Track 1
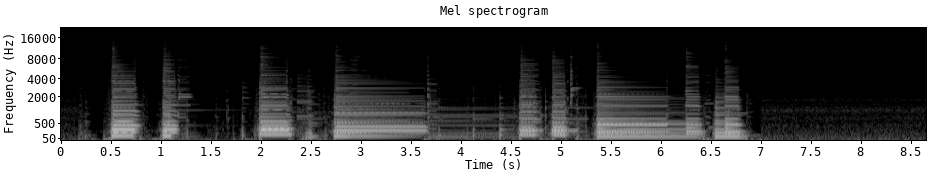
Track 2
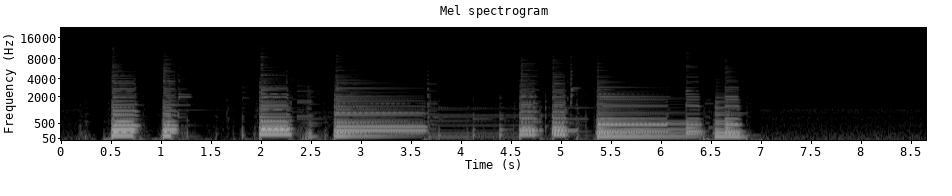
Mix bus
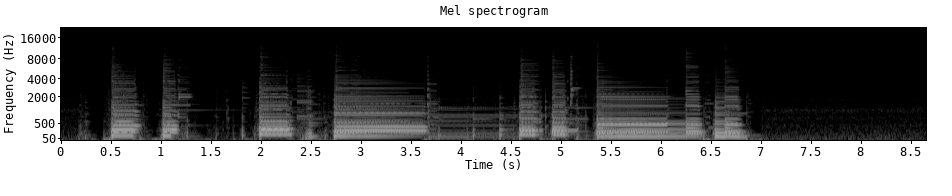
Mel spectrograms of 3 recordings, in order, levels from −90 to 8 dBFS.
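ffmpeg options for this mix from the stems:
ffmpeg -i stem1.wav -i stem2.wav -filter_complex "[0:a]volume=-8dB[link_01];[1:a]aeval=exprs='0.0562*(abs(mod(val(0)/0.0562+3,4)-2)-1)':channel_layout=same,volume=0.5dB[link_02];[link_01][link_02]amix=inputs=2:normalize=0,alimiter=level_in=2dB:limit=-24dB:level=0:latency=1:release=67,volume=-2dB" out.wav

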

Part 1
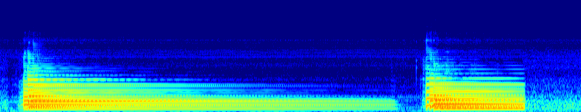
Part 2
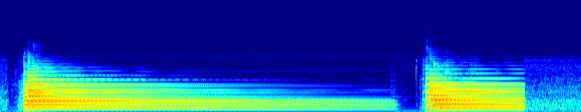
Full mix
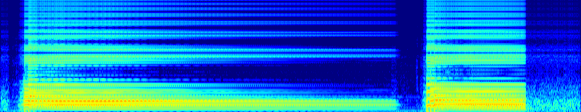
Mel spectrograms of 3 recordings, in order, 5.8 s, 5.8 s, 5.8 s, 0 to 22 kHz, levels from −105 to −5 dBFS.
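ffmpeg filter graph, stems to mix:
ffmpeg -i stem1.wav -i stem2.wav -filter_complex "[0:a]volume=-10dB[link_01];[1:a]highshelf=frequency=2000:gain=-9.5,acrusher=samples=14:mix=1:aa=0.000001,adelay=8.6,volume=0dB[link_02];[link_01][link_02]amix=inputs=2:normalize=0,alimiter=level_in=1dB:limit=-24dB:level=0:latency=1:release=368,volume=-1dB" out.wav

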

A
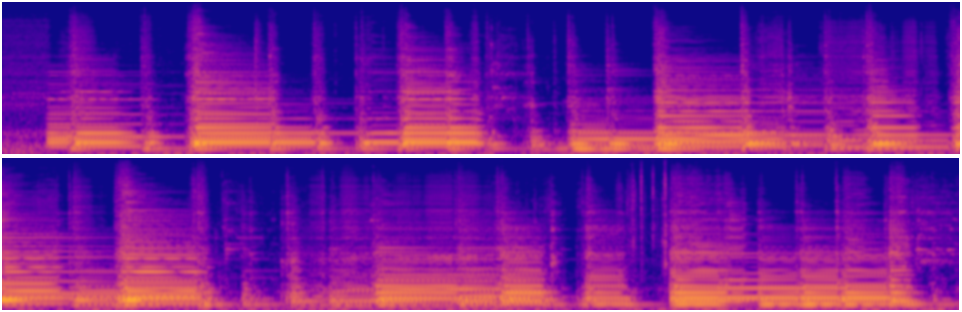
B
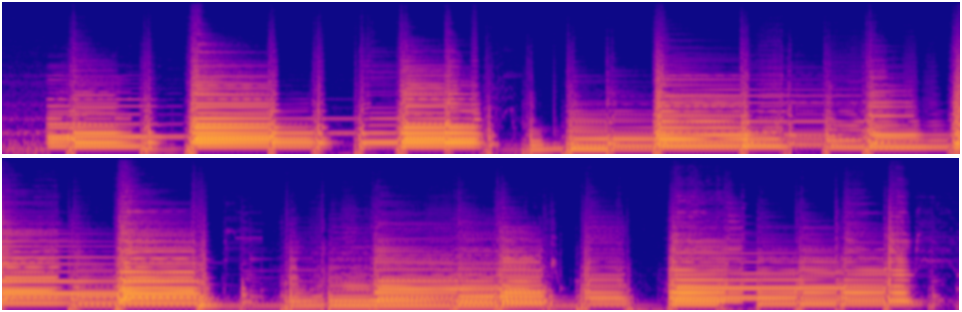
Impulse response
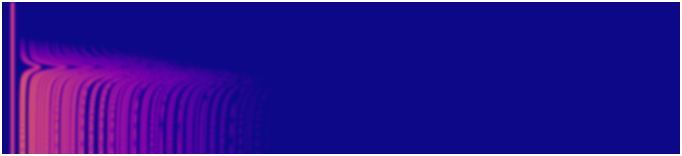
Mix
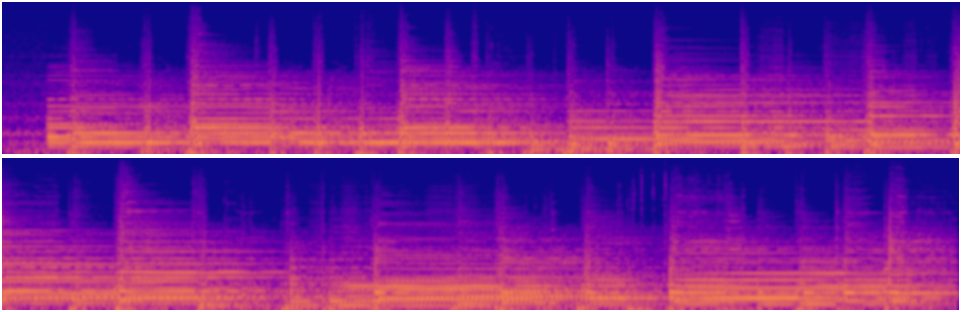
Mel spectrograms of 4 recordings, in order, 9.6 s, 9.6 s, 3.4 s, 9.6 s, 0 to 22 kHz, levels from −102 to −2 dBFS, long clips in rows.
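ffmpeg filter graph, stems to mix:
-filter_complex "[0:a]volume=-14dB[link_01];[1:a]equalizer=frequency=160:width=3:gain=-11.5,bandreject=frequency=50:width_type=h:width=6,bandreject=frequency=100:width_type=h:width=6,bandreject=frequency=150:width_type=h:width=6,alimiter=limit=-22.5dB:level=0:latency=1:release=168,volume=-2dB,asplit=2[link_02][link_03];[link_03]volume=-8.5dB[link_04];[2:a]atrim=start_sample=2205[link_05];[link_04][link_05]afir=irnorm=-1:irlink=0[link_06];[link_01][link_02][link_06]amix=inputs=3:normalize=0,aecho=1:1:5.2:0.53,acrossover=split=150|3000[link_07][link_08][link_09];[link_08]acompressor=threshold=-33dB:ratio=6[link_10];[link_07][link_10][link_09]amix=inputs=3:normalize=0"

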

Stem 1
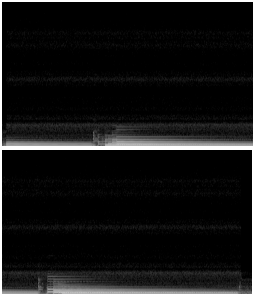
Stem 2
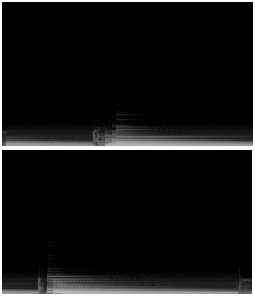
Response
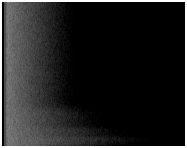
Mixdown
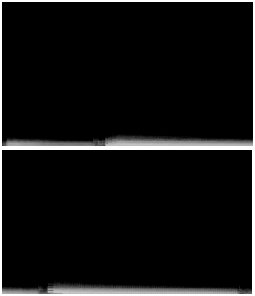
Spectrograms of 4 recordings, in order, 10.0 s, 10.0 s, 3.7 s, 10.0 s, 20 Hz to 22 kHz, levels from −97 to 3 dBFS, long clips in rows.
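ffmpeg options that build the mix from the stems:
-filter_complex "[0:a]asoftclip=type=tanh:threshold=-23dB,volume=2.5dB,asplit=2[link_01][link_02];[link_02]volume=-18.5dB[link_03];[1:a]adelay=1,volume=-1.5dB[link_04];[2:a]atrim=start_sample=2205[link_05];[link_03][link_05]afir=irnorm=-1:irlink=0[link_06];[link_01][link_04][link_06]amix=inputs=3:normalize=0,agate=range=-13dB:threshold=-28dB:ratio=16:detection=peak,asuperpass=centerf=320:order=8:qfactor=0.54"

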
